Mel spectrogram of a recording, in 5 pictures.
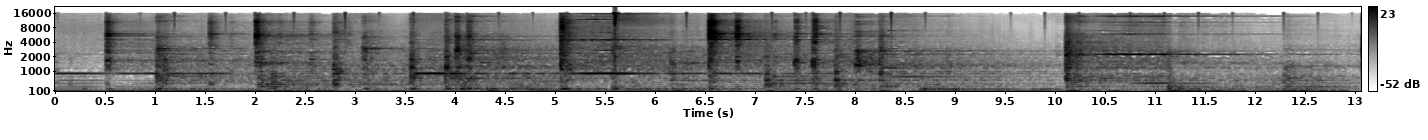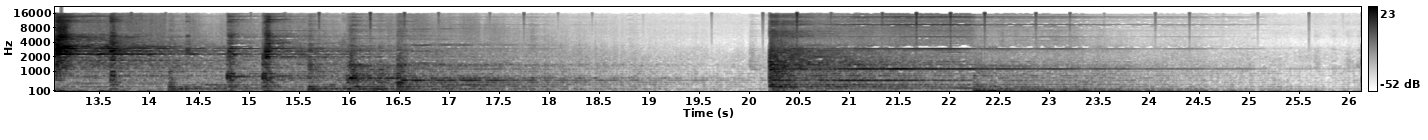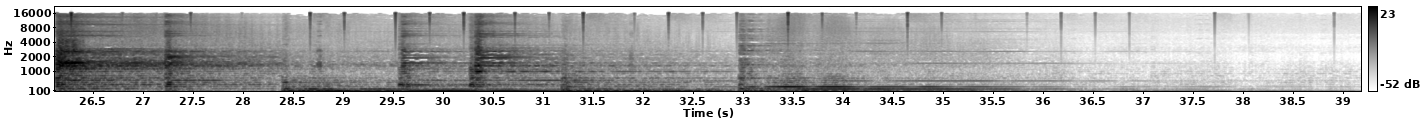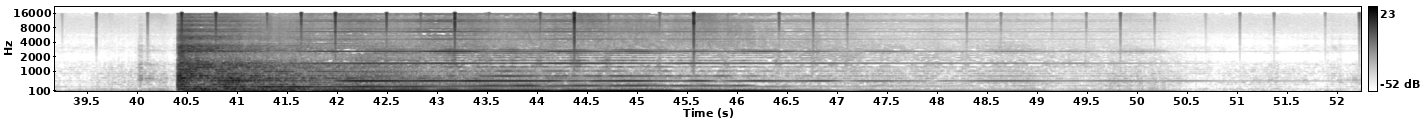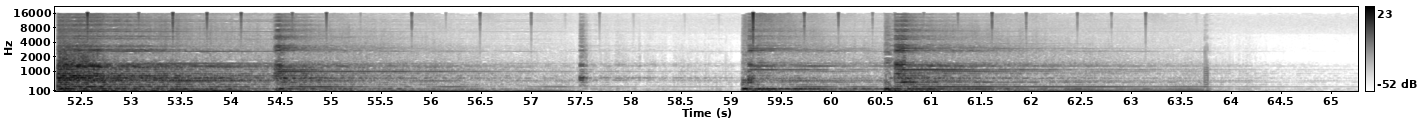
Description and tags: A metallic percussive sound of my house. I added reverb and some effects with audacity.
